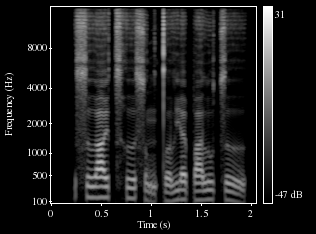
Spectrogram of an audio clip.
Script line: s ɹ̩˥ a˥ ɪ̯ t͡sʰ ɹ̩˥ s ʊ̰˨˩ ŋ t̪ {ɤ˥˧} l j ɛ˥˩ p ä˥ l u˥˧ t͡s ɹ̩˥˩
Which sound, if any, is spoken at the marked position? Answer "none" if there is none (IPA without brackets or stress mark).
ɤ˧˥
